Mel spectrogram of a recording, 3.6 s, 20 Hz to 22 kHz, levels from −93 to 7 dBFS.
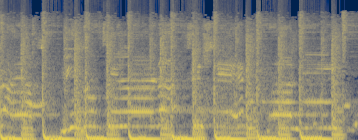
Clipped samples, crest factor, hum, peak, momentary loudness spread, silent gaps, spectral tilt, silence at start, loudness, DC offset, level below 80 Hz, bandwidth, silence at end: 7%; 6 dB; none; 0 dBFS; 1 LU; none; -4 dB/octave; 0 s; -7 LUFS; under 0.1%; -8 dBFS; over 20 kHz; 0 s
